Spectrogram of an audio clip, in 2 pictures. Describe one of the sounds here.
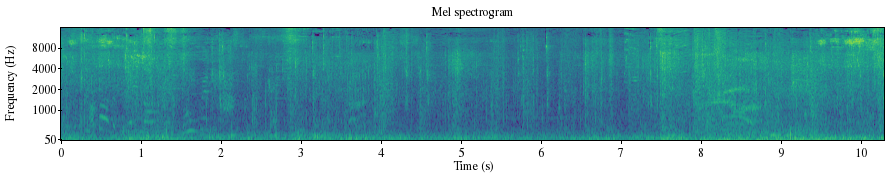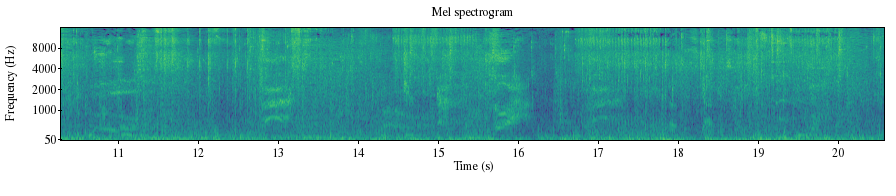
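Heavy gunfire booms and rattles repeatedly.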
